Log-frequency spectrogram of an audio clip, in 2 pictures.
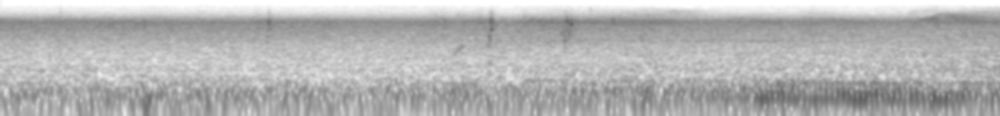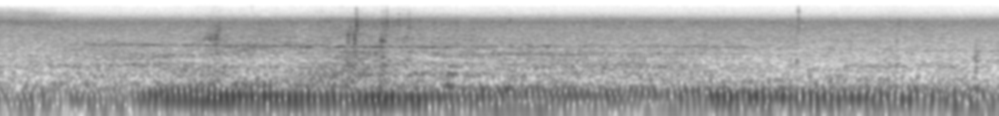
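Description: A monkey chews food with soft smacking.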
